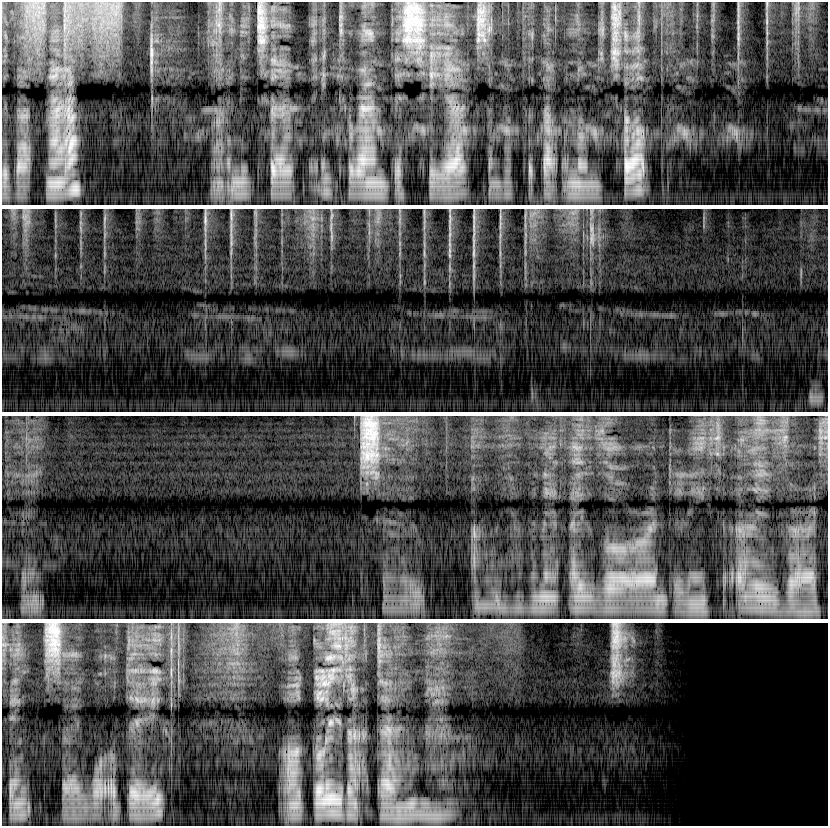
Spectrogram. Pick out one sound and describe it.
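Card and paper rustle and tap as they are handled.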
